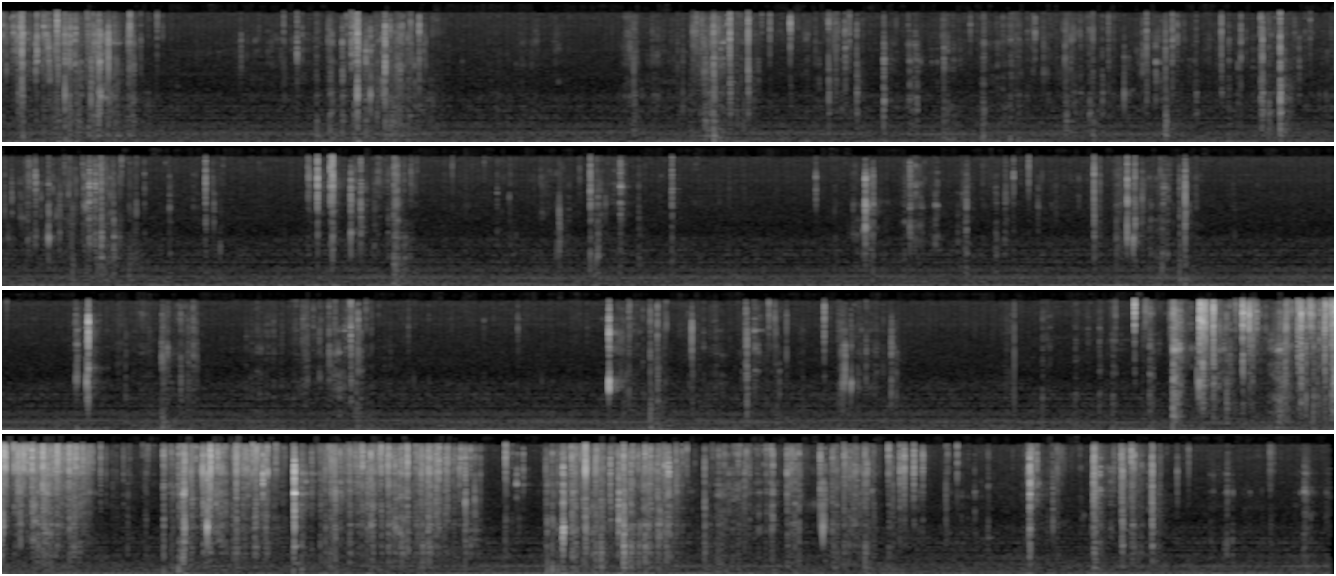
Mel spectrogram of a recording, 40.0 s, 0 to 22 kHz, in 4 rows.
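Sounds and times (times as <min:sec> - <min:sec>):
knife crunching through soap: 0:27.8 - 0:39.9.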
